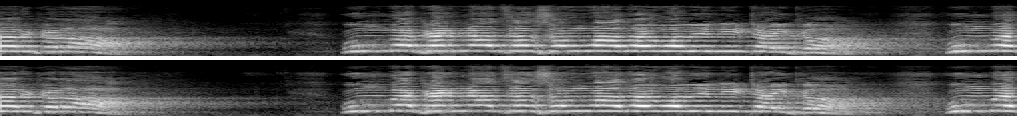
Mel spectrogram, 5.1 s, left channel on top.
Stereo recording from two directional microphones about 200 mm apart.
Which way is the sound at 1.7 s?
10° right (ahead or behind).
